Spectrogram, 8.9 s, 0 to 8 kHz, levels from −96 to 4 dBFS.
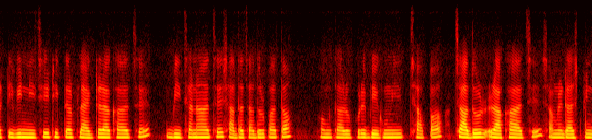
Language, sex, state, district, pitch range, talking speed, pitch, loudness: Bengali, female, West Bengal, Malda, 190-205 Hz, 170 wpm, 195 Hz, -29 LUFS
